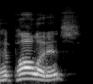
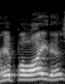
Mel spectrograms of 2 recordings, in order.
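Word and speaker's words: Hippolytus: to the fathers and Hippolitus or Hippolitis. Some pronounce it Hippolitis.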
